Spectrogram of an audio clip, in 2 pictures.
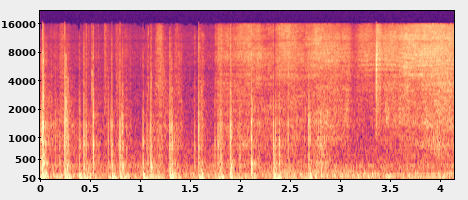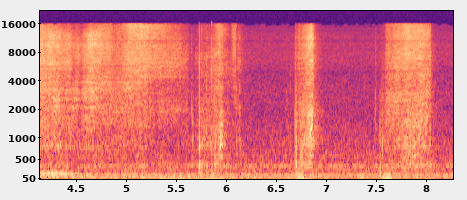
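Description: Spread fingertips and nails rub and scratch the paper surface of a large, flat hardcover book with a printed nautilus cover. A quick, uneven series of dry scratchy ticks gives way to a longer, steady papery rubbing hiss, ending with a few bright, brushing swishes.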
